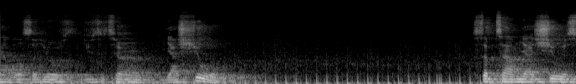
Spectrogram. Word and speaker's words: Yeshua: Now, if you notice, I use the term Jesus, and then I also use the term Yeshua. Sometimes Yeshua is spelled Y-E-S-H-U-A or Yeshua, Y-E-H-O-S-H-U-A, which means salvation, or Yahweh is my salvation.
